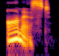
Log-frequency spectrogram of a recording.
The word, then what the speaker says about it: honest: It almost always vanishes in question words, when, why, and in specific time words like honest and hour.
